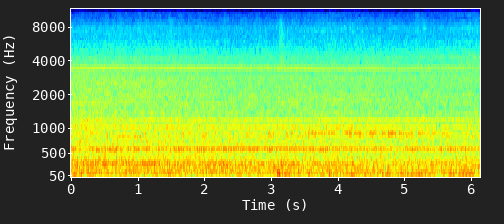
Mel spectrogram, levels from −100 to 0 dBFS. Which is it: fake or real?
real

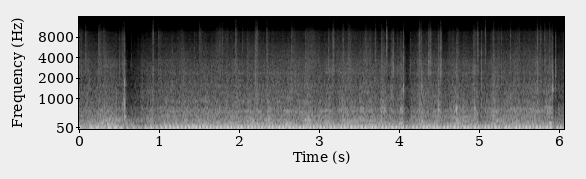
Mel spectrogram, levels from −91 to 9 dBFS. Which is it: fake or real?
fake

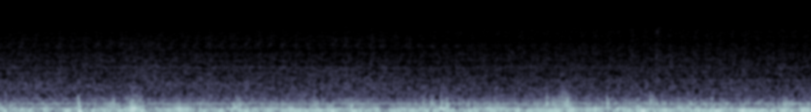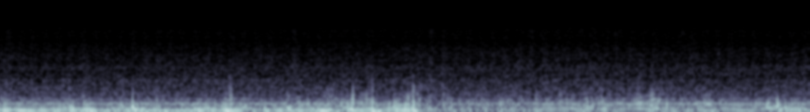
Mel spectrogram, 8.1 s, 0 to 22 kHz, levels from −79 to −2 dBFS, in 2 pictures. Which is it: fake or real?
fake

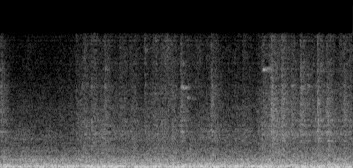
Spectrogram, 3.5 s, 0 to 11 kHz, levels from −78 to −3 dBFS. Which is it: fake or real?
fake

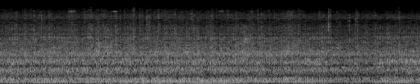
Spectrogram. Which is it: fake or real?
fake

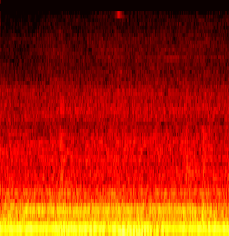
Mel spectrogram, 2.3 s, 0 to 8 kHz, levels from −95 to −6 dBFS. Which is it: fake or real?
real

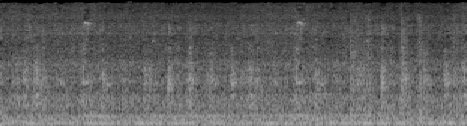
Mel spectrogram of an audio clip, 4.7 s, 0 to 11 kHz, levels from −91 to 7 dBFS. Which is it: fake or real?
fake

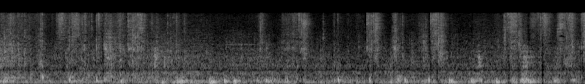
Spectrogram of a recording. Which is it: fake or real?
real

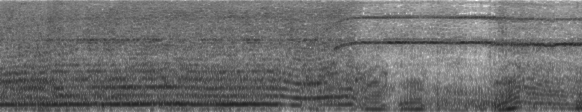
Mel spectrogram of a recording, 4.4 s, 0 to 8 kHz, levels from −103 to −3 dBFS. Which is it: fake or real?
fake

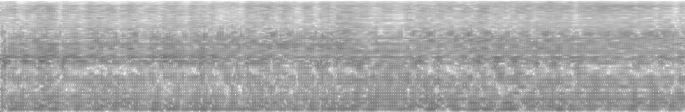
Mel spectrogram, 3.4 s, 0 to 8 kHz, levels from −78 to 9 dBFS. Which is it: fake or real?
fake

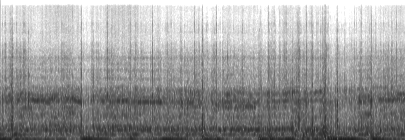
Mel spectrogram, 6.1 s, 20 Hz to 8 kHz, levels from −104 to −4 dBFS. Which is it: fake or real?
real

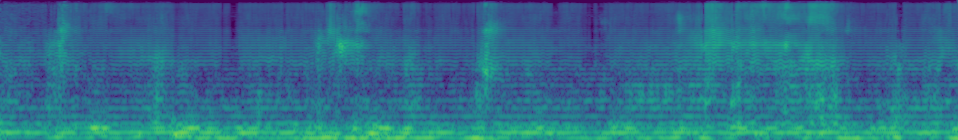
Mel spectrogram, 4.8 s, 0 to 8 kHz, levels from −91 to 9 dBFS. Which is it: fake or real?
fake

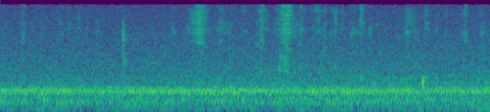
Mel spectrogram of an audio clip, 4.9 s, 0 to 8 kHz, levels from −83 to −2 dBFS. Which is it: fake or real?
real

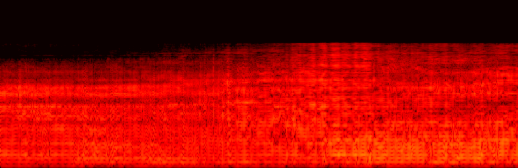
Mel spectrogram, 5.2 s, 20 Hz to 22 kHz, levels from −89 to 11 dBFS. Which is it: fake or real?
fake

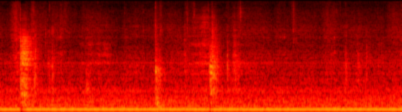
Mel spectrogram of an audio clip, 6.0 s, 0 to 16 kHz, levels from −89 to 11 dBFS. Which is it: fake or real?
real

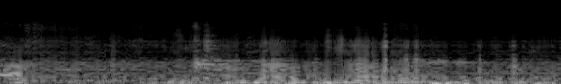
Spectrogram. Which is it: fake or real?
fake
